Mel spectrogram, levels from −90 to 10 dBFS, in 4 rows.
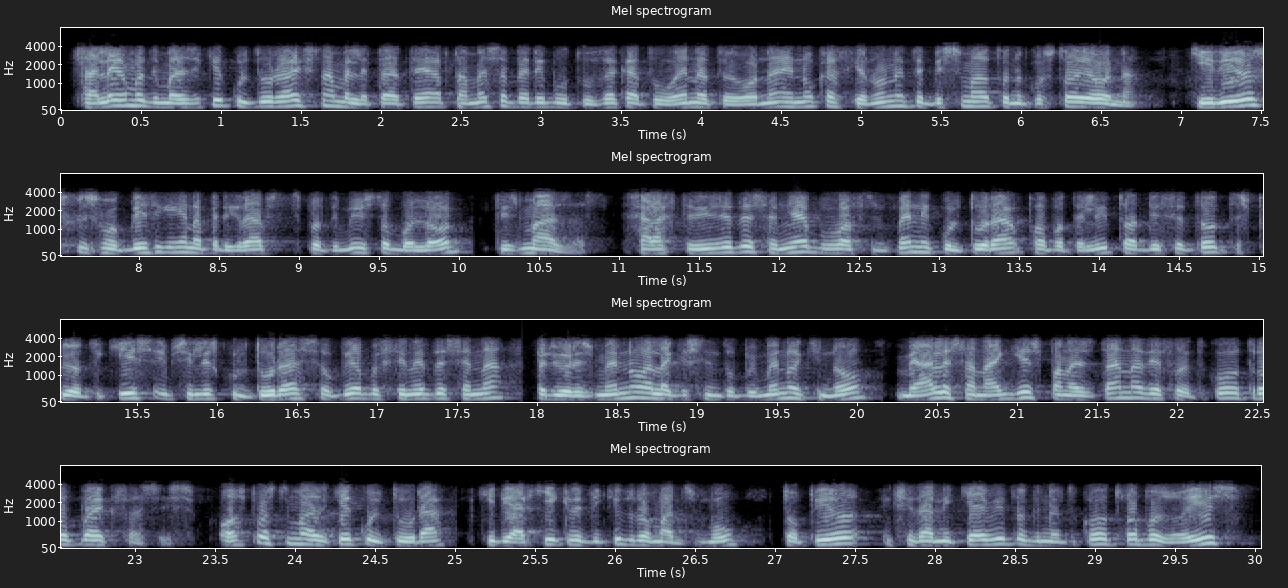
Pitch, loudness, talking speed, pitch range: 160 Hz, -17 LUFS, 165 wpm, 145-185 Hz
